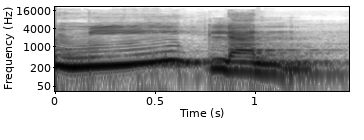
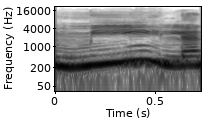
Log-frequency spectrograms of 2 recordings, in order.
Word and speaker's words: मिलन: Mummy लिखा हुआ है मीलन, मीलन, तो ये गलत हो जाएगा। बोलो बेटा ये मीलन नहीं है, मिलन। ठीक है, तो ये है मिलन।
